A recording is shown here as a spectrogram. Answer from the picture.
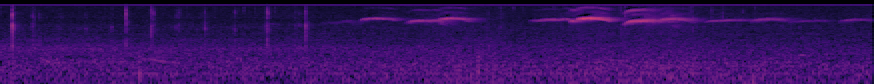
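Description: A few sharp clicks in the first three seconds as a hedgehog crunches dry hedgehog food pellets. From about three and a half seconds in, a bird calls with a string of short, arching high chirps, loudest around the six-second mark.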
